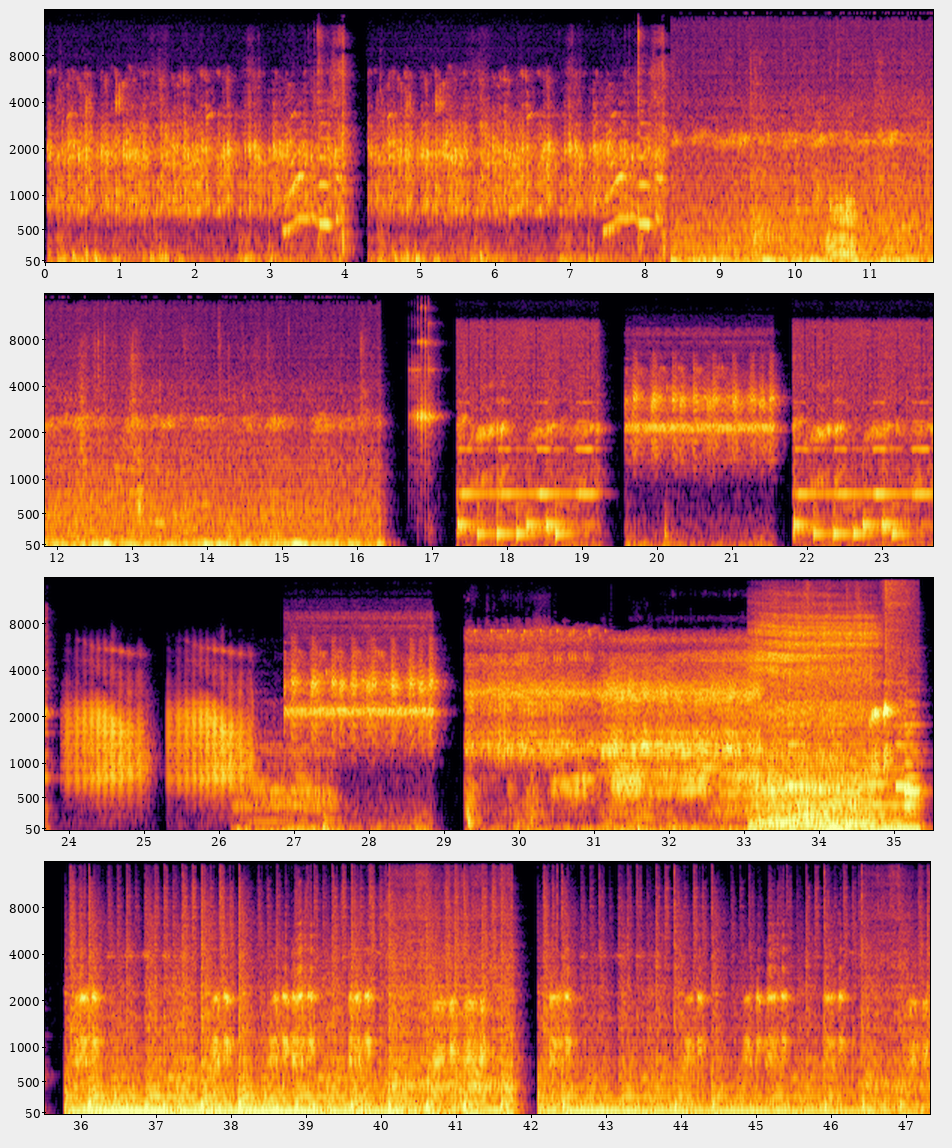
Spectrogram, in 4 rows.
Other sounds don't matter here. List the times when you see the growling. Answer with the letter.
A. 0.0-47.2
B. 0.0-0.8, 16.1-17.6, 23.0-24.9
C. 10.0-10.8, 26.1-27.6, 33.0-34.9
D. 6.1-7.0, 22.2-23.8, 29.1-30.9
C.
